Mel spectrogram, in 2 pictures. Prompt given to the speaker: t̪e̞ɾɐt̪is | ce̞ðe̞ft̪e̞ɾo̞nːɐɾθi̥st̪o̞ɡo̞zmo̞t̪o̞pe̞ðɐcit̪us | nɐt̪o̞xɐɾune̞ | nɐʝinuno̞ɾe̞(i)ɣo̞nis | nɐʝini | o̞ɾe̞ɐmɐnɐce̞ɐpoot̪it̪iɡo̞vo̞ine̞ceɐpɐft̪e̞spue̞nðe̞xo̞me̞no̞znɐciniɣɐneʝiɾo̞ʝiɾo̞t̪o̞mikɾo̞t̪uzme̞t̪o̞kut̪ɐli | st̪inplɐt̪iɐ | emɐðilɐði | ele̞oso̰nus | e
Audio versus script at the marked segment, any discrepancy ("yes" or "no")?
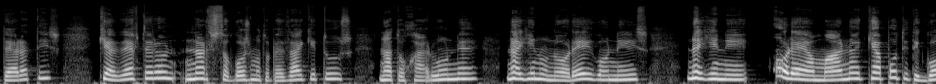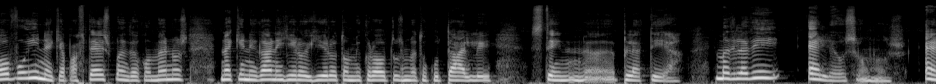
no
